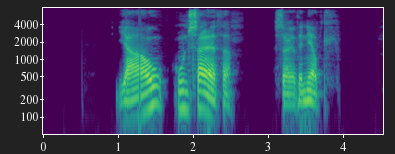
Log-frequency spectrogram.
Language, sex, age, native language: Icelandic, male, 20-29, Icelandic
